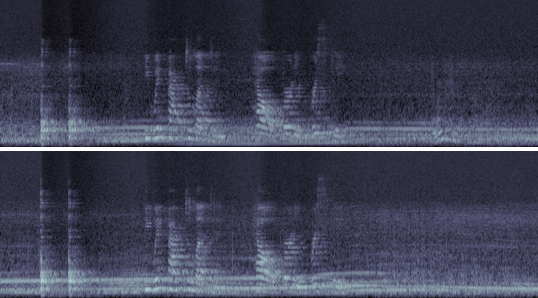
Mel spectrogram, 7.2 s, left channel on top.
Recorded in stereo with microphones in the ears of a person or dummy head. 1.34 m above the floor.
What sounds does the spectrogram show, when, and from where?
0.5 s tapping: 65° right (ahead or behind), 6 m
1.9 s a woman speaking: 5° right (ahead or behind), 2.5 m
